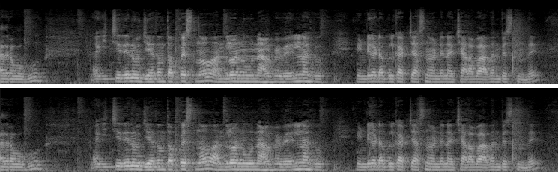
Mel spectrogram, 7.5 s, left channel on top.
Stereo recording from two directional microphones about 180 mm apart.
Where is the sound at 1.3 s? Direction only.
Centre (ahead or behind).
